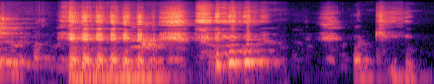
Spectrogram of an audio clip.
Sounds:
Laughter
